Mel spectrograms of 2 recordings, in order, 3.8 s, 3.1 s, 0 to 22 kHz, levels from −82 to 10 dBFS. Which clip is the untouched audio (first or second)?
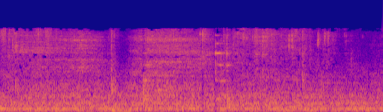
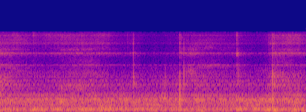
first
